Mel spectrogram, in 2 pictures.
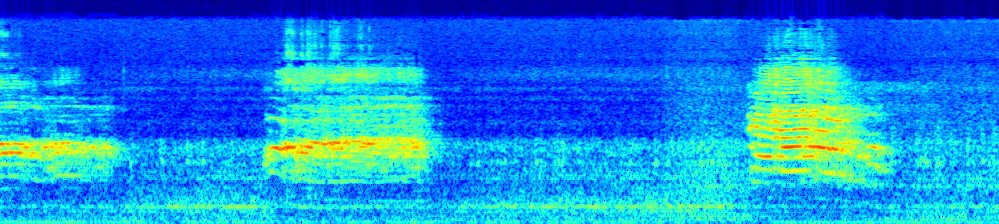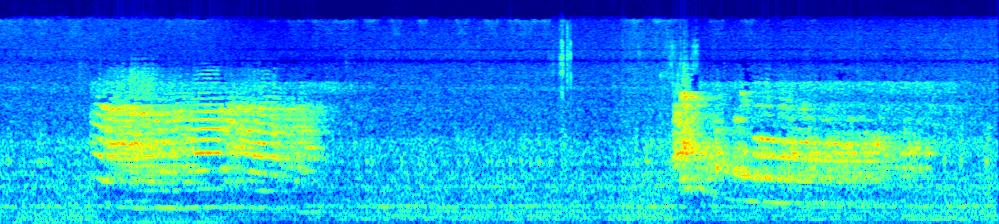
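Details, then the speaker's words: A young child with fentanyl poisoning, recorded in a bedroom, makes loud, rasping, gurgling breaths about every three and a half seconds; agonal breathing (death rattle) before breathing stops. The child did not survive. "Um so we we've, you know, people coined it as a death rattle. that often happens before they stop breathing and that's a time to to intervene."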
